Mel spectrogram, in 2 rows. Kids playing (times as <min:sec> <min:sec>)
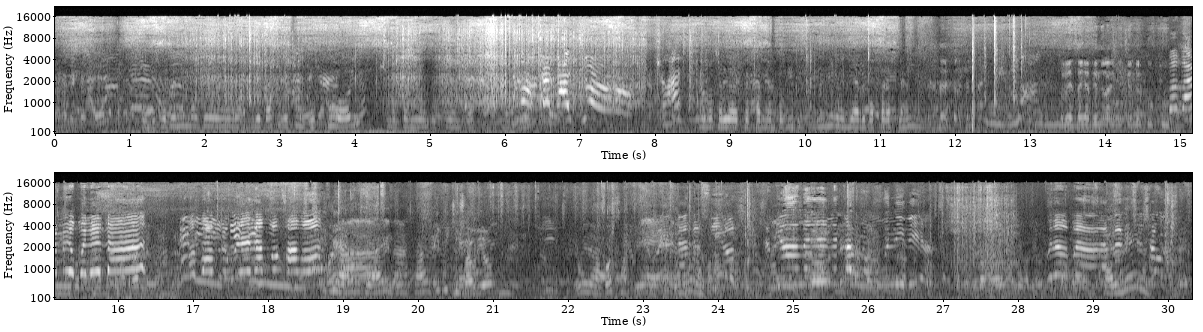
0:00.0 0:13.8, 0:14.8 0:19.6, 0:23.0 0:27.7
